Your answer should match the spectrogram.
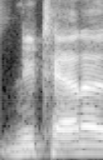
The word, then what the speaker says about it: Nutana: nutana that's very close nutana is what I say Hannah okay nutana yeah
